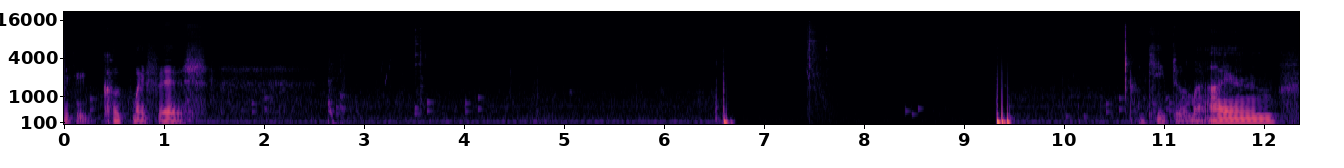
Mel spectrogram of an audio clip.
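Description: Short electronic blips sound as game menus open and close.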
